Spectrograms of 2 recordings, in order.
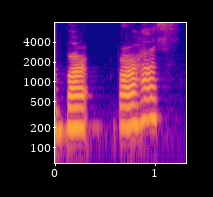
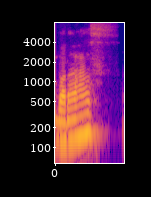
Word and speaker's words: Barajas: we have uh barjas and ramon acosta i apologize i got your last name wrong oh it's fine it's barajas um i'm here cause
